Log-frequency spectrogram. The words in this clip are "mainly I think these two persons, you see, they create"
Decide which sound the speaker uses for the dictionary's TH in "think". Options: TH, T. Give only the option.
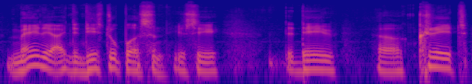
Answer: T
